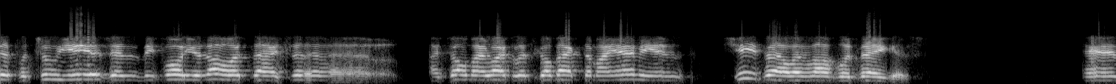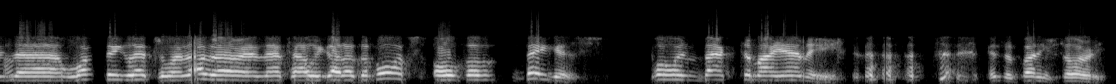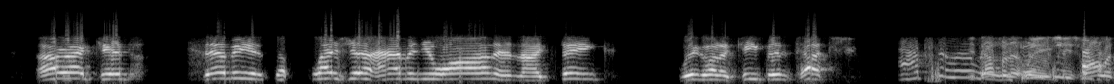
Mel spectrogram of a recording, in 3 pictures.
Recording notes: surprise guests are expected to call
